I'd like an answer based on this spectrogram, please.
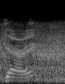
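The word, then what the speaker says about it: Gerry: huckleby and Gary Ellis spells it g RI pronounces it Gary and receivers Lofton and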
